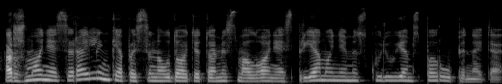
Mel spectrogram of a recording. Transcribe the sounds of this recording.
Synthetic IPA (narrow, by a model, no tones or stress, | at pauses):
ɐɾʒmoːnʲeːsiɾɐɪlʲɪŋʲkʲɛpɐsʲɪnɐʊd̪oːt̪ʲɪt̪oːmʲɪsmɐlˠoːnʲeːspʲɾʲiɛmoːnʲeːmʲɪskʊɾʲuːjiɛmspɐɾuːpʲɪnɐt̪ʲɛ̰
